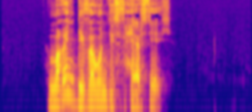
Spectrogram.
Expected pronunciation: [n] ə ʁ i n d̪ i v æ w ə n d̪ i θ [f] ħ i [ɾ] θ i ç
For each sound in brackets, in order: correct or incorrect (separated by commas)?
incorrect, correct, correct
